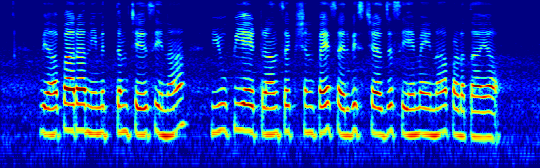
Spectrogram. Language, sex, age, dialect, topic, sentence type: Telugu, female, 31-35, Utterandhra, banking, question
